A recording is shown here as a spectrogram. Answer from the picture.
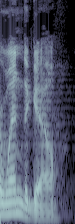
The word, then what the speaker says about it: Wendigo: Is it Wendigo or Wendigo? I think it's Wendigo. – Wendigo. It's got a weird pronunciation.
